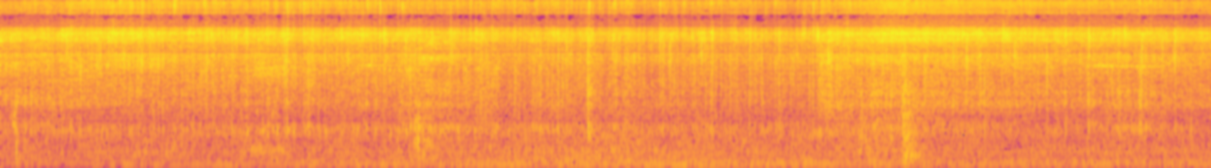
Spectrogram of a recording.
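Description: Banana peel paste with fennel and ginger paste sizzles steadily in a pan, a continuous close frying hiss with faint occasional scrapes and no voices.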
